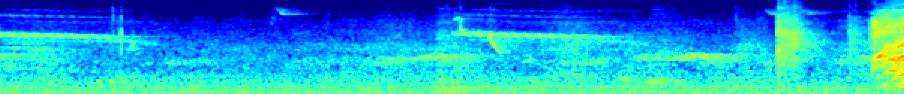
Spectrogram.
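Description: Birds calling outdoors: a short whistled phrase repeated about every three seconds over steady background hiss. Near the end comes a sharp knock, then children's voices break in loudly.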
